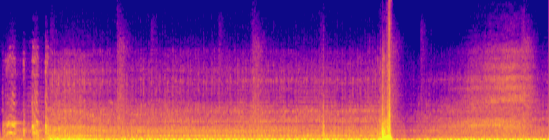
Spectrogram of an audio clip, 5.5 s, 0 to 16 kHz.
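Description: A 2024 KTM 990 Duke motorcycle engine idles with a steady, throbbing low rumble, close by, with a sharp blip of revs near the end before settling back to a loud idle.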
